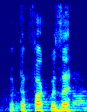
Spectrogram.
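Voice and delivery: ordinary talk, nothing marked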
